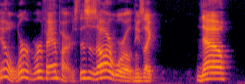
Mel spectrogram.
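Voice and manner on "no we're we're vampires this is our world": put-on anger, pissed-off, higher pitch. Recapping a story to a co-host, retelling an angry retort. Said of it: "And she's all pissed off".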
